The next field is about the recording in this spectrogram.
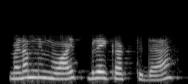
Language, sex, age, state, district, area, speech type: Kannada, female, 30-45, Karnataka, Hassan, rural, conversation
